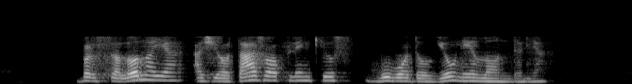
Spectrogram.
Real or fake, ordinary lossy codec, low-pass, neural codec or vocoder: fake; AAC, 16 kbps; 3.6 kHz; codec, 16 kHz, 0.9 kbps, LongCat-Audio-Codec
